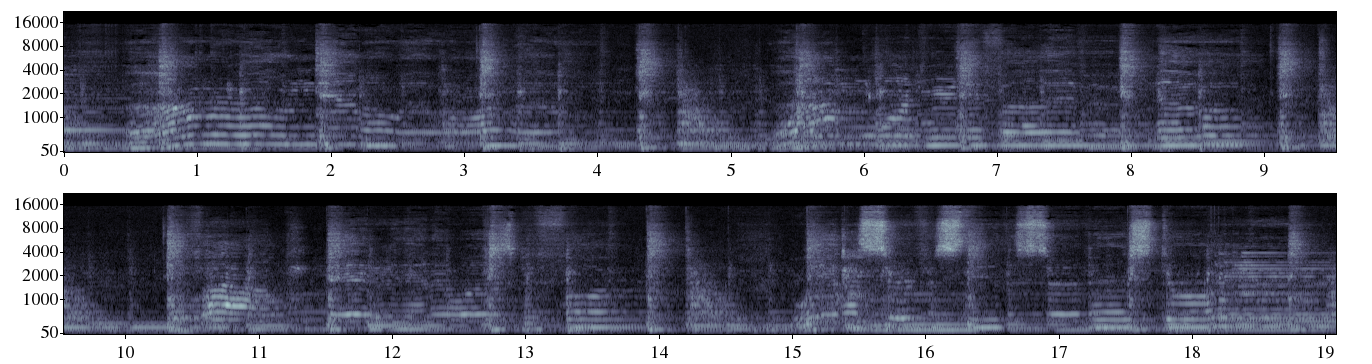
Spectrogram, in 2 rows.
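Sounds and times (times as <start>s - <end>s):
person singing sliding melody: 0.0s - 4.6s, 5.3s - 14.2s, 15.0s - 19.0s
acoustic guitar strummed: 0.0s - 19.0s.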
